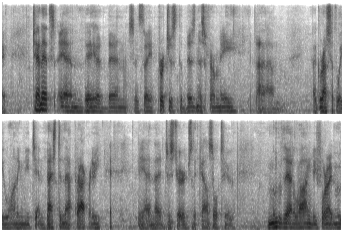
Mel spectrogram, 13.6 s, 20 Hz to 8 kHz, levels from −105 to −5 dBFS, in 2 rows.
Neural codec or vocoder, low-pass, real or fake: codec, 24 kHz, 1.5 kbps, HILCodec; 7.2 kHz; fake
